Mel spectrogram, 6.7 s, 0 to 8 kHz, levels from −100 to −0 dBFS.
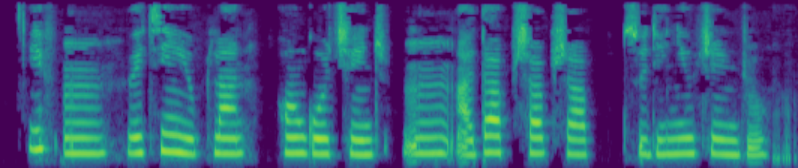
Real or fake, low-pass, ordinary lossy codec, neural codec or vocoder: real; 7.2 kHz; MP3, 32 kbps; none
